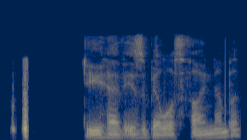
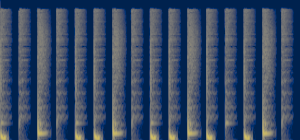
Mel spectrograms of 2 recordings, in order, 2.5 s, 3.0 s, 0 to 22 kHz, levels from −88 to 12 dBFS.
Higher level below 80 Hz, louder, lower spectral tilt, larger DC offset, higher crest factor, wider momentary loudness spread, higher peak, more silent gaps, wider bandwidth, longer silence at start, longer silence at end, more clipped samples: second, -64 dBFS vs -20 dBFS; second, -32 LUFS vs -17 LUFS; about the same, -5 dB/octave vs -5 dB/octave; neither; first, 22 dB vs 16 dB; about the same, 5 LU vs 3 LU; second, -10 dBFS vs 0 dBFS; neither; second, 8.2 kHz vs 17 kHz; about the same, 0.1 s vs 0 s; about the same, 0.05 s vs 0.1 s; neither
